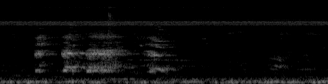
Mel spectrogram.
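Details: A white rooster crows once: a hoarse, harmonic-rich cry lasting about a second and a half, rising then trailing off, over a steady high-pitched hiss and low background rumble.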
